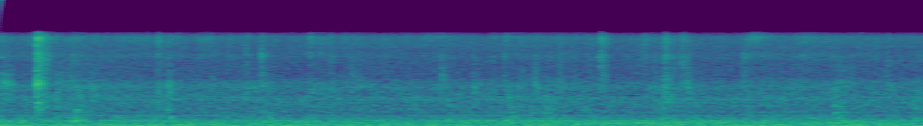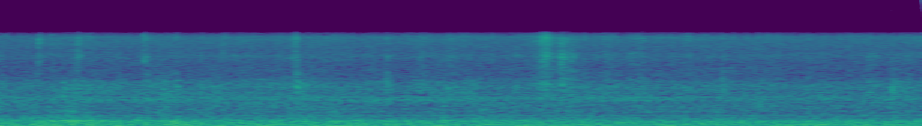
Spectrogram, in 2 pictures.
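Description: An electric train rumbles along the tracks, heard from inside a carriage.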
